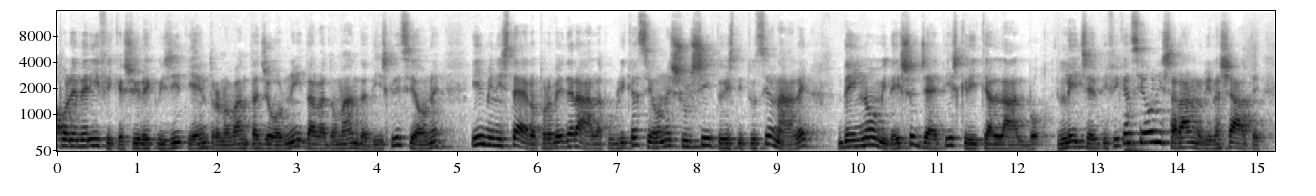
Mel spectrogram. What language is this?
Italian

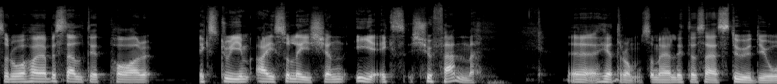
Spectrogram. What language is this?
Swedish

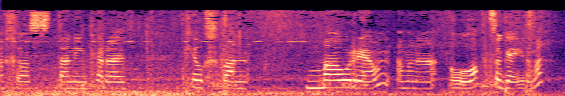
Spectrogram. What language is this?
Welsh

